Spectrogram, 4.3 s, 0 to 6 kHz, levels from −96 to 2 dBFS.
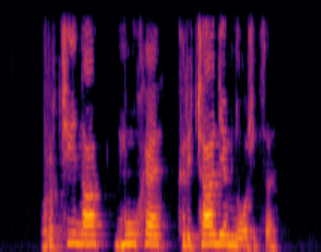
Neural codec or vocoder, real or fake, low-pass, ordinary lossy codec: none; real; 5.4 kHz; none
